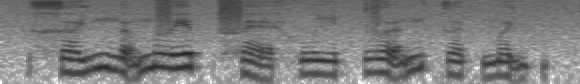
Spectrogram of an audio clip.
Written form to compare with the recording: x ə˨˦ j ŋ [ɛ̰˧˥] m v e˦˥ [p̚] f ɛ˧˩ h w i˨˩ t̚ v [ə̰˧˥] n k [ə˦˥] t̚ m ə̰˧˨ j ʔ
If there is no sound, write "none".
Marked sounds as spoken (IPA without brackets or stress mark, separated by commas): ə̰˧˥, p̚, ə̰˧˥, ə˨˩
